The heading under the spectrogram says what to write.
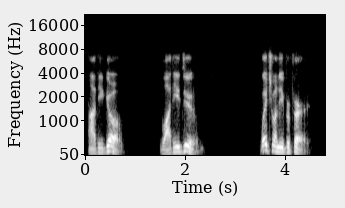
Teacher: so it's not rising, it's falling intonation.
